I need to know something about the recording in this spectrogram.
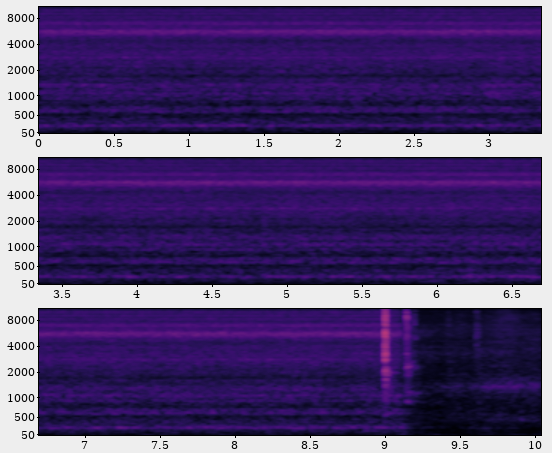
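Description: Old Vaillant combi boiler firing, its burner running at full rate while the burner gas pressure is being set: a steady rushing noise with a low hum. It stops abruptly with a click about nine seconds in.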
